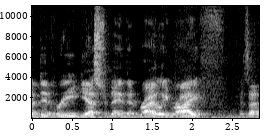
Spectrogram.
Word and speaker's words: Reiff: But I will say that I did read yesterday that Riley Reiff, is that how you pronounce it?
